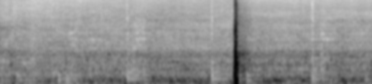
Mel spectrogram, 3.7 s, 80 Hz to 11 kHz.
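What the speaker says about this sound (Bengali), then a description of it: "আলুটা দিয়ে 2 মিনিট মতো নাড়াচাড়া দিয়ে জল দিয়ে দেবো।" Potatoes are stir-fried in a spice masala, with a steady close sizzle and regular scraping strokes of a spatula against the pan, and one brief break.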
